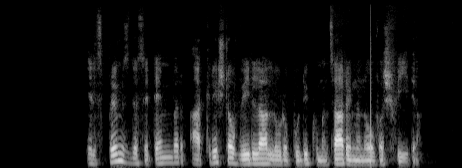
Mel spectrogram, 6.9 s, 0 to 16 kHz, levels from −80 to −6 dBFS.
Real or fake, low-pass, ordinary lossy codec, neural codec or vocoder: real; 14.4 kHz; Opus, 64 kbps; none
